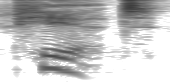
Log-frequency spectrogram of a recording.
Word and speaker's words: Peart: things that he said he would pronounce it pete right but that's the sort of canadian accent yeah the purpose of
